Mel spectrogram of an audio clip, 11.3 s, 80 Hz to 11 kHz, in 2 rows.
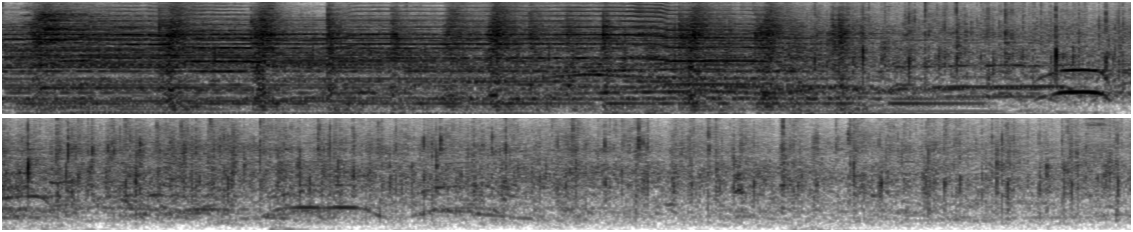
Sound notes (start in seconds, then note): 0.0 big dramatic drum roll crescendo; 3.9 applause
